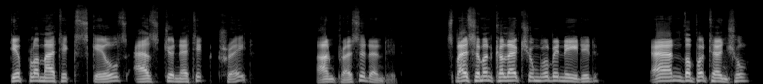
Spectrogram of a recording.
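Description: A man's voice: fairly high pitch, pushed and bright, dry recording, clean studio sound, pitched above the performer's own voice. A man voicing an obsessive cyborg priest-scientist in an audiobook, muttering to himself in clipped, analytical bursts.

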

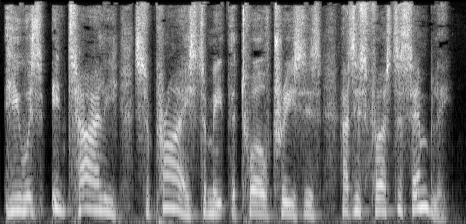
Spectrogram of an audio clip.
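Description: A man voicing a timid, frightened male secretary who stammers in a high, strained voice. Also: lively intonation, moderate pace, slightly rough, no room sound, studio quality. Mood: nervous.

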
